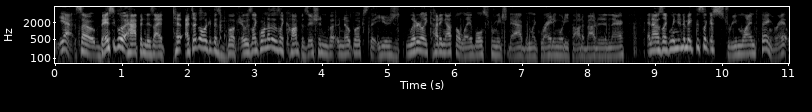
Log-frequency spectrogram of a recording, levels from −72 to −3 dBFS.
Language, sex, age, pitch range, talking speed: English, male, 20-39, 135-175 Hz, 330 wpm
